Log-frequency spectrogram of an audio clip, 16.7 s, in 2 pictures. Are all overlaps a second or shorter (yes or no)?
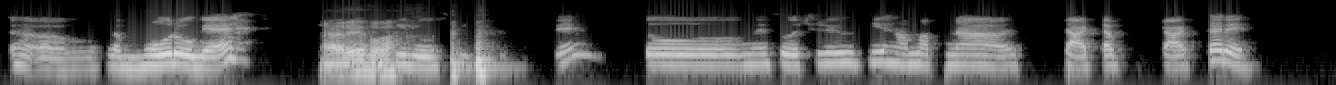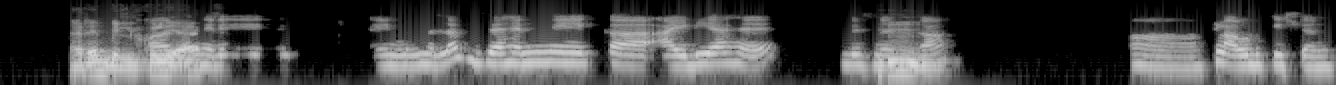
yes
